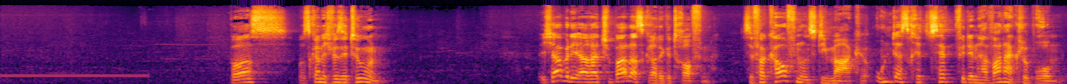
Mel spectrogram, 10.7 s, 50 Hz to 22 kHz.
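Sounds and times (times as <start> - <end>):
single-pitched telephone tone: 0.0 - 1.7
faint hiss: 0.0 - 10.6
speech: 2.3 - 4.0, 5.4 - 10.6.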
